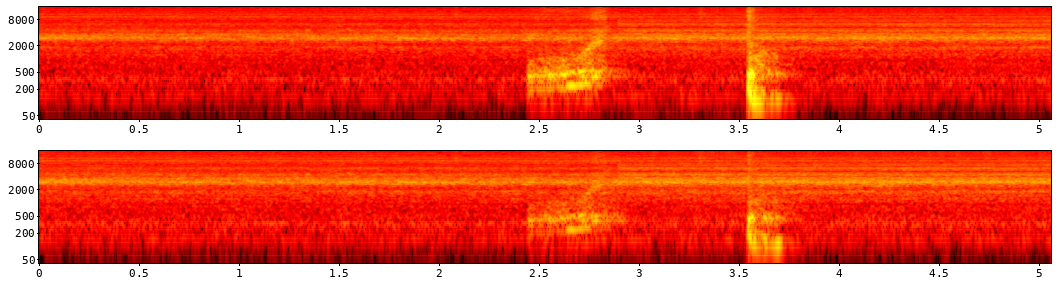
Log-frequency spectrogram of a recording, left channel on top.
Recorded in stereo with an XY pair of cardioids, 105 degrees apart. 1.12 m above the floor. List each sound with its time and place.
0.0 s running water: 15° right, 6 m
2.4 s throat clearing: 45° left, 3 m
